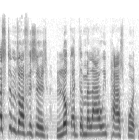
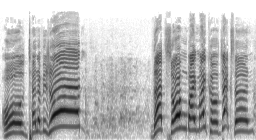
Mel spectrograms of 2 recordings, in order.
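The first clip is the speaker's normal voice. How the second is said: louder and louder, slowing at the end; building mock heckle; mock yelled suggestions; 5 semitones higher, 18 dB louder, slower than usual. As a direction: shout them out like better insults. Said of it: "he could have yelled out".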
